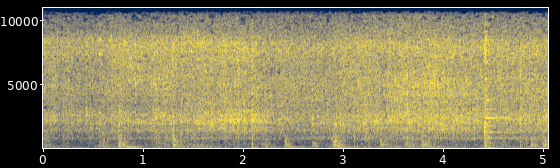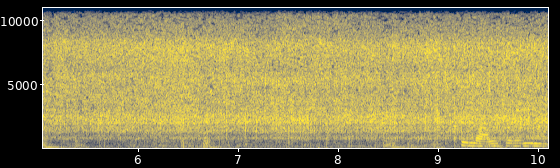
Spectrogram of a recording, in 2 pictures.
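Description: Blanched bottle gourd stems fry with potatoes in a hot pan, giving a loud, steady close sizzle broken by repeated stirring scrapes and knocks.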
